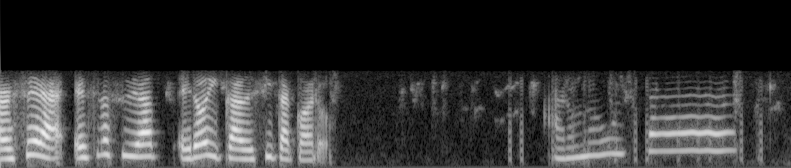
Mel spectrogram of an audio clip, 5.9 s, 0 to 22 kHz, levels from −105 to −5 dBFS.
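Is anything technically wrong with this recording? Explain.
Yes. From 3.82 to 5.72 s there is GSM signalling interference: a nearby 2G phone exchanging short control bursts, which the audio circuitry rectifies into a galloping dit-dit-dit of brief 217 Hz buzzes, roughly 25 dB below the speech. On a spectrogram it shows as clustered vertical stripes with harmonic lines at 217 Hz spacing; the waveform shows rectangular gated blocks. All of this sits inside the narrowband mobile channel, which cuts off near 3.8 kHz.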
